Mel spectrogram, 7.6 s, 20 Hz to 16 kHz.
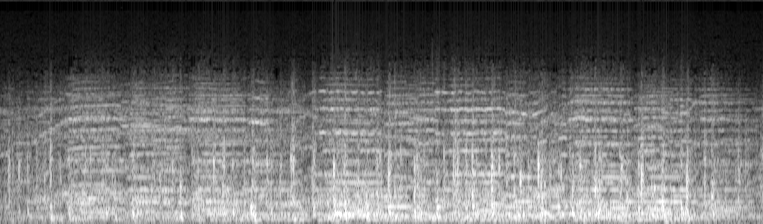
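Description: Horse hooves clatter steadily over a rocky mountain trail above a 1,000-foot drop, strewn with shale and loose boulders from landslides, a dense run of sharp clip-clop hits with scraping stones, continuous and fairly loud with no voices.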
